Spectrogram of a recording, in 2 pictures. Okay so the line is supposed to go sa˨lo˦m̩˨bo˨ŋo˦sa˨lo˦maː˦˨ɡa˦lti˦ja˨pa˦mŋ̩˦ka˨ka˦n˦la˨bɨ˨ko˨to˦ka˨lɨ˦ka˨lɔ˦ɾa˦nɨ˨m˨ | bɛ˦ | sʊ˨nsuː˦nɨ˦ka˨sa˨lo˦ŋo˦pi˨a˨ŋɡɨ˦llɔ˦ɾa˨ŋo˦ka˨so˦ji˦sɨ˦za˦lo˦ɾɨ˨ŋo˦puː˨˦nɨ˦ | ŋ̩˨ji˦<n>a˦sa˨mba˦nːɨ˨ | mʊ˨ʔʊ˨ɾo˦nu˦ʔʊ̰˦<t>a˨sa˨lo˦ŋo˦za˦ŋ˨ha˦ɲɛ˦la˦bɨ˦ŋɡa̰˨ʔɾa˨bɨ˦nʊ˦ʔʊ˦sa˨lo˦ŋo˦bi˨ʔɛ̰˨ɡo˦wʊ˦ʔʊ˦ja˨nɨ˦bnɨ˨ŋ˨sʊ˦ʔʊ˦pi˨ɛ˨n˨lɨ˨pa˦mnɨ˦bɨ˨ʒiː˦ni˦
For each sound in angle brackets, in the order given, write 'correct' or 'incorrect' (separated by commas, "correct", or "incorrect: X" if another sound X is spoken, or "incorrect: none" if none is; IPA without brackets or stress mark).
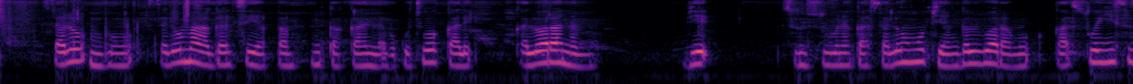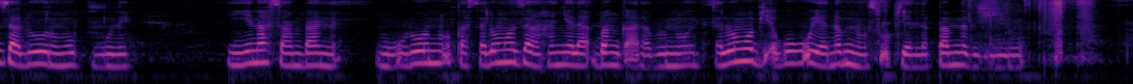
correct, incorrect: k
